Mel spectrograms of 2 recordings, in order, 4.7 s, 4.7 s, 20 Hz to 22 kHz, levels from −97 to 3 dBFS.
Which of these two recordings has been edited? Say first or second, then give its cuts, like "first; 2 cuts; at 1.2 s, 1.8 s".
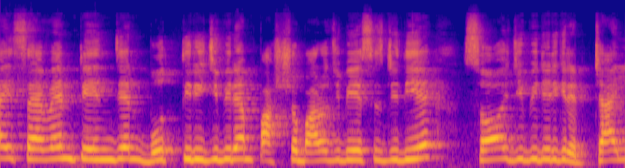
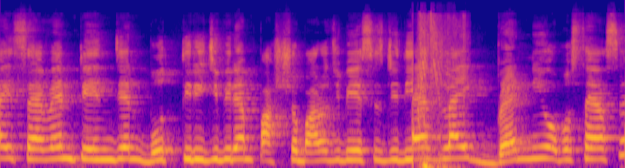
second; 1 cut; at 3.1 s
